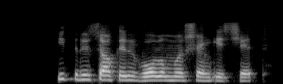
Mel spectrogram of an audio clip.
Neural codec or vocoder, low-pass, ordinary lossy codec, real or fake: codec, 16 kHz, 1 kbps, FunCodec, trained on Chinese and English, 50 frames a second; 7.2 kHz; MP3, 64 kbps; fake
